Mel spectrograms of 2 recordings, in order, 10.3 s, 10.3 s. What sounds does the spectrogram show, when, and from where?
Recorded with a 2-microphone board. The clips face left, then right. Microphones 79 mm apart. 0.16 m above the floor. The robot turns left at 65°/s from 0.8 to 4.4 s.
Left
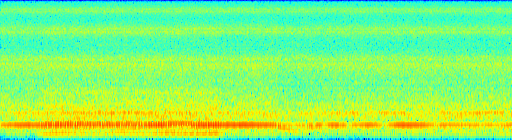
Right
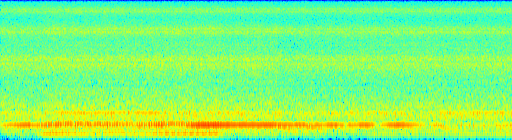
Only background noise.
